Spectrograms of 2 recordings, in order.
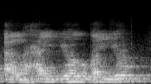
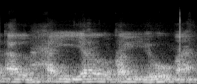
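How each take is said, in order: First: The vowel after hayy is a u. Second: The vowel after hayy is an a. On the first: The speaker calls it wrong. "jangan dibaca" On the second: The speaker calls it right.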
